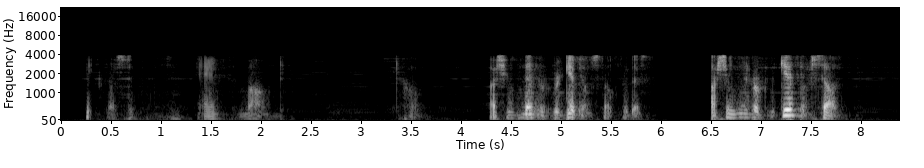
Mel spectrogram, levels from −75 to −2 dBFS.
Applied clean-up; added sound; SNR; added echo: neural separator model SepFormer WHAMR!.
